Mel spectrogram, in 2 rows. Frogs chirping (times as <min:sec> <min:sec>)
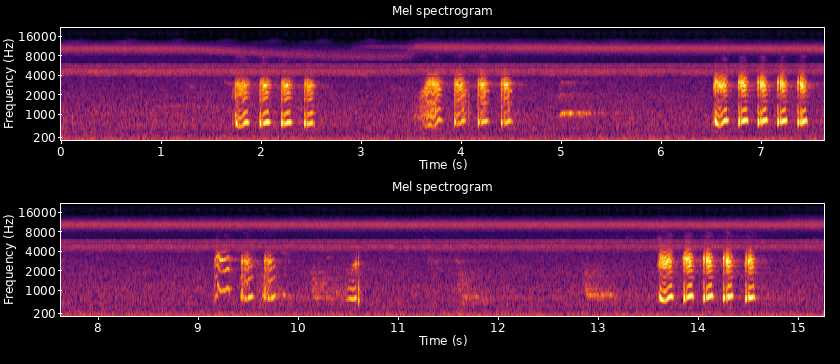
0:01.6 0:05.2, 0:06.5 0:07.6, 0:09.1 0:10.8, 0:12.9 0:14.9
